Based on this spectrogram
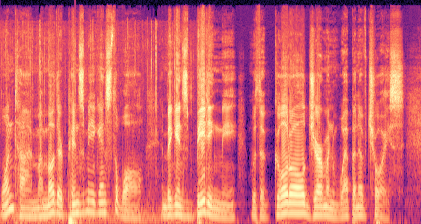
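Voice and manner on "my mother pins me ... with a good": plain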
